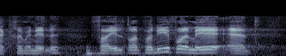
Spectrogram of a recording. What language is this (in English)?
Danish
